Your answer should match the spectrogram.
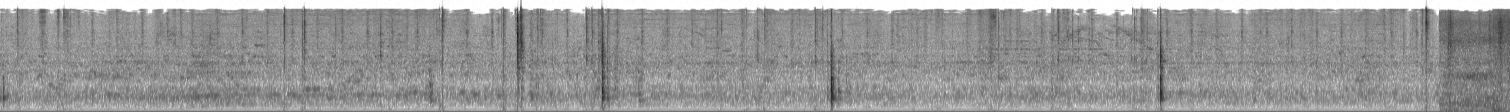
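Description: Quiet handling of a satin ribbon bow and a hot glue gun: a faint steady hiss with a handful of short, light clicks and taps scattered through it.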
